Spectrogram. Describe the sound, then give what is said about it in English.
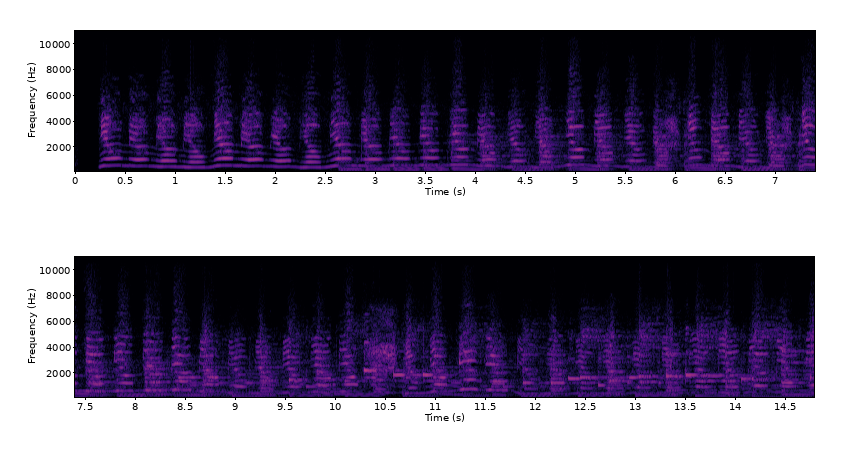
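Cat meows sung as a bouncy advertising jingle for Meow Mix cat food, a steady stream of melodic meows over a loud, upbeat musical backing with no talking. “Meow Mix tastes so good, cats ask for it by name.”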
